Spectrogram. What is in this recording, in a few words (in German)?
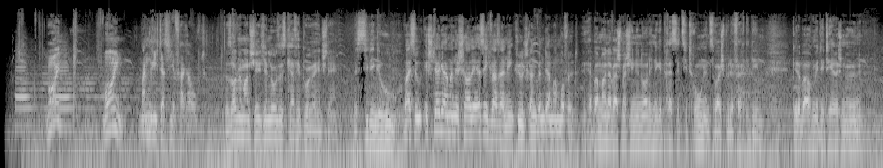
szene dialekt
